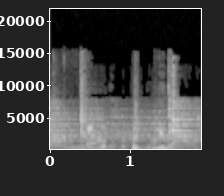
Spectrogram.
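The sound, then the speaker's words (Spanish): A bell rings with a steady, sustained tone and lingering overtones throughout, while people talk over it. The ringing is moderately loud and fills the whole moment. “Si le deja la campana.”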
